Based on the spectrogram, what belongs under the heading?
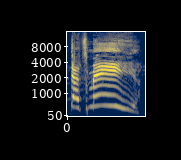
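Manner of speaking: loud, high, impassioned preaching; God preaching through her. Retold or imitated. God confronting her buried pain, preached loud and urgent. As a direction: proclaim it as God pleading and urging. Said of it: "And he's like".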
